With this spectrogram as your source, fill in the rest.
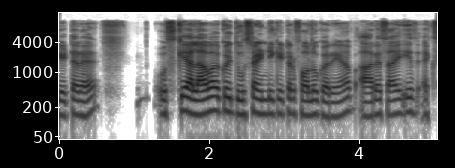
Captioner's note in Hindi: नाक से की जाने वाली आवाज़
